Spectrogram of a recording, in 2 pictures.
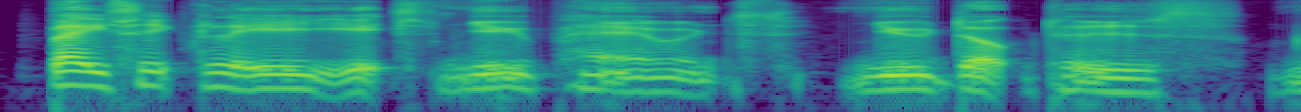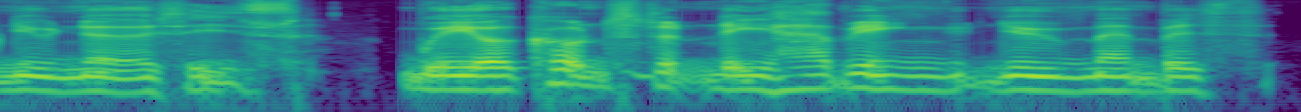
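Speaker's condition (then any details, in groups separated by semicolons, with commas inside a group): Williams syndrome; present since birth, not hereditary, missing genetic material, diagnosed at nearly 50 after Philadelphia conference article; age 68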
